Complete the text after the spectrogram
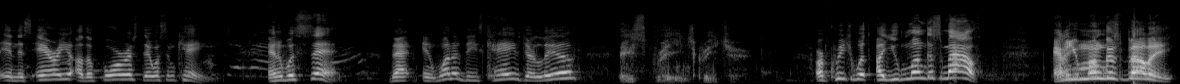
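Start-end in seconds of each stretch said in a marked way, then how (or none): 5.2-7.3 slow eerie whisper; spooky whisper. Acted. Storyteller to children, whispering about the creature. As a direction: lower your voice to scare them.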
